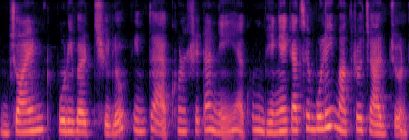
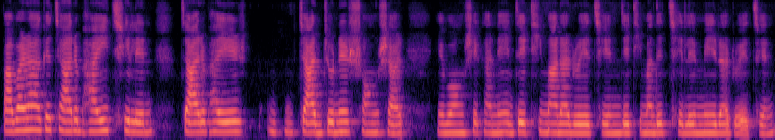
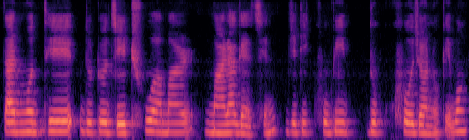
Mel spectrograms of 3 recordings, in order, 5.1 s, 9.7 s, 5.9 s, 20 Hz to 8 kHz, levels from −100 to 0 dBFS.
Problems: constant background noise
